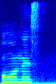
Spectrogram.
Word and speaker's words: honest: Dependent, зависимый, independent, honest, dishonest. H это silent letter, не читается. Acceptable, unacceptable, неприемлемый.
